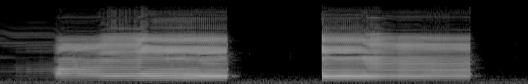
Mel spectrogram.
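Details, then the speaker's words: TruTone EMOTE electrolarynx switched on to demonstrate its tone and volume settings, which are raised by rotating up and lowered by rotating down: two steady buzzing tones, each about two seconds long. "the very simple you just rotate them up to go higher and rotate them down to go lower you don't have to have the device on for these changes to take effect but I'm going to turn the device on so that you can hear them"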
